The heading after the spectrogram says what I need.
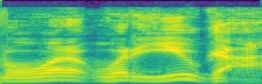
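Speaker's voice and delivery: play-acted snide, sarcastic tone. Retelling what a man in the car replied to the speaker, mock-sarcastic. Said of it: "he sort of sarcastically said".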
